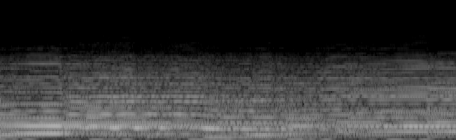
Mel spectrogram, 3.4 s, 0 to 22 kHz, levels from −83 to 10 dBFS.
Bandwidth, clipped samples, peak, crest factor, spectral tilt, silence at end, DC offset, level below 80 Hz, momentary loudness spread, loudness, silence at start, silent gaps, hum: 6.2 kHz; under 0.1%; -12 dBFS; 14 dB; -8 dB/octave; 0 s; under 0.1%; -62 dBFS; 8 LU; -27 LUFS; 0 s; none; none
